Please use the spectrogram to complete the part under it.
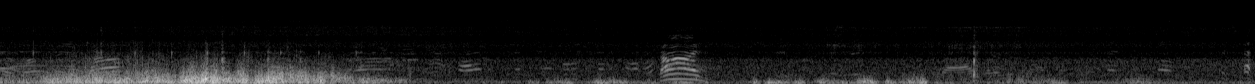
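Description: Men call out to each other across an open field in the distance.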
